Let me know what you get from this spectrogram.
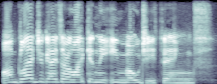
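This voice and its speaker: Young woman hosting a live trivia chat; fairly high, bright voice, unhurried delivery, chatty and quick to laugh while reading comments. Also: dry recording, faint music behind. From Michigan, USA. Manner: chatty, laughs often, reads viewer comments aloud. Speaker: livestream host. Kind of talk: casual trivia livestream chat.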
